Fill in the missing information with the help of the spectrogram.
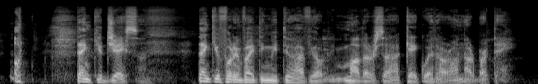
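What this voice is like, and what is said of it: Australian accent. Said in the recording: “a foreign exchange student from Australia... Your Australian accent is so beautiful”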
